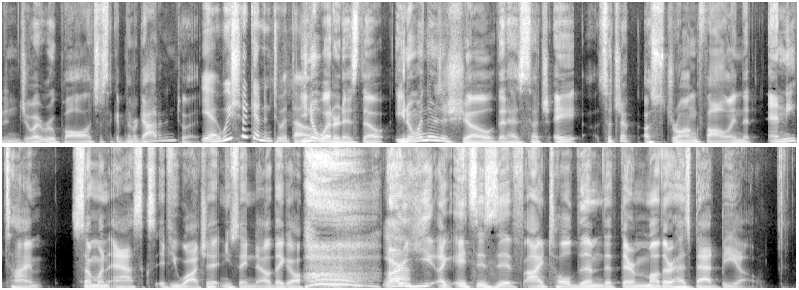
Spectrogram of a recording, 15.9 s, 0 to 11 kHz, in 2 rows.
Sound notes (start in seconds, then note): 10.9 gasps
